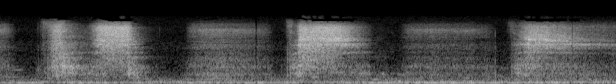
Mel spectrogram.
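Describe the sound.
A voice imitates a sleeping person snoring with a few drawn-out, hissing snorts and breaths. Each one swells and fades, with pauses between, and there is no talk.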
